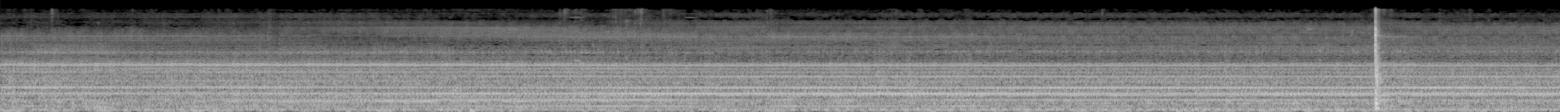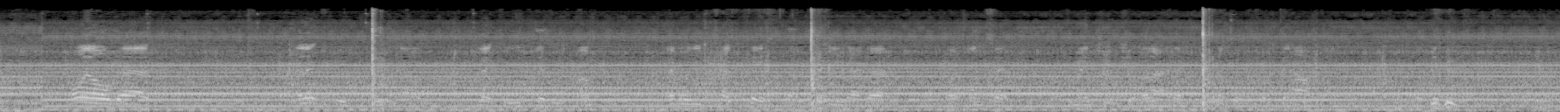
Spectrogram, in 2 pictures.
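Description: Cable-pulling capstan winch running steadily with a constant whine as it hauls rope for a cable pull. A lower hum joins about halfway through, and there are a few sharp clicks.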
